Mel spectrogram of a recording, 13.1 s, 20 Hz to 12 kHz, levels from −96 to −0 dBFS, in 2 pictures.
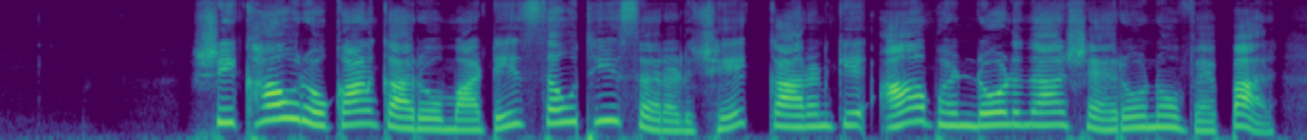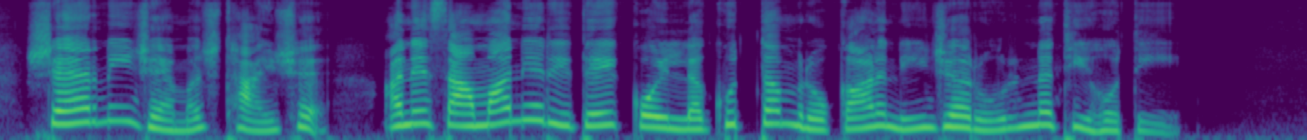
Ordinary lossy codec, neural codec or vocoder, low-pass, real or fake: none; none; none; real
